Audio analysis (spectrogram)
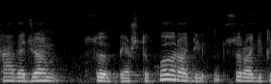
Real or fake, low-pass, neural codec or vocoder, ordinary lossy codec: real; 10.8 kHz; none; Opus, 32 kbps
